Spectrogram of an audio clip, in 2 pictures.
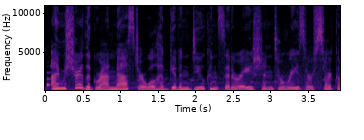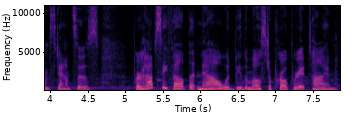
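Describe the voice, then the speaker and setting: A dutiful young woman knight from a video game, voiced by an actress. She speaks at a middle pitch in a composed, courteous and earnest way. Faint music plays underneath. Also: lively intonation, normal speed, natural voice. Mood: considerate. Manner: polite, earnest, explanatory.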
